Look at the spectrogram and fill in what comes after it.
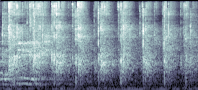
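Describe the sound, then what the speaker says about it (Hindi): An audience at a Vestige business presentation in India breaks into loud applause, with rapid overlapping claps over a noisy hall and a voice cutting through. "जोरदार तालियां बजाओ एक बार"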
